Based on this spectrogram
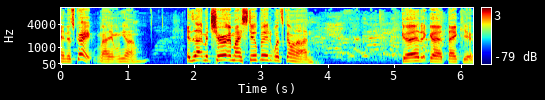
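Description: Crowd noise fills the background as a man with a high pitch talks in an animated tone, with very wide pitch swings. He moves at a moderate pace, broken by long, frequent pauses. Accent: American. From Rhode Island, US. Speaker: stand-up comedian. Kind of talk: stand-up comedy set with crude, bawdy storytelling. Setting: stage with audience. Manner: animated, punchy storyteller; brash, self-mocking, conversational.

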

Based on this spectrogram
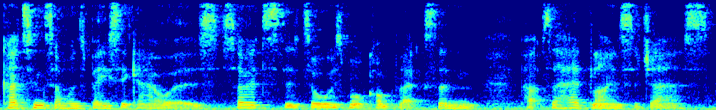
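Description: Amid audible room echo, a woman in a South Wales accent talks at a moderate pace with very wide pitch swings. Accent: Welsh (south Wales). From Wales, near Cardiff. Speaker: charity chief executive. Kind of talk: interview.

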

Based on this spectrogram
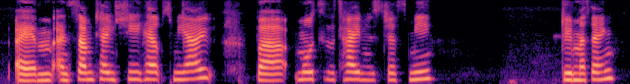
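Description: A woman with a Scottish accent speaks at a moderate pace in a high, flat monotone, with long, frequent pauses and a dry, close sound free of echo. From Scotland. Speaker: foot model. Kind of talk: casual chat. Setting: video call.

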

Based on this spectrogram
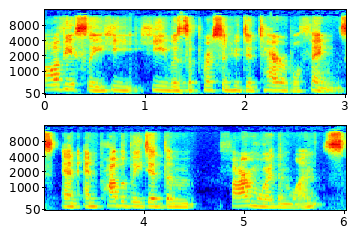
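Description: A woman speaks at a moderate pace. Her voice is medium in pitch and somewhat breathy. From Newfoundland, Canada. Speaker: historian. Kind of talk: interview. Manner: hesitant with repetitions.

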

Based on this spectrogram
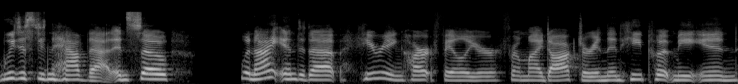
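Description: A woman with an American accent speaks in an unremarkable speaking voice at medium pitch. Her intonation is fairly even, her pace moderate and the background quiet. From Kansas. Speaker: author. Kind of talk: interview.

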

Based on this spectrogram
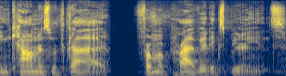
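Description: A man with an American accent, medium pitch and a bright, sharp tone, in a very clean recording with a silent background. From Cincinnati, Ohio. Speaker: worship leader and singer. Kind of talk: casual podcast interview.

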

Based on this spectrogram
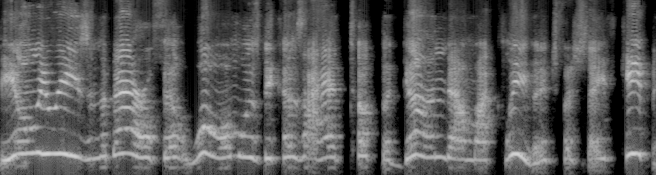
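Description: A woman speaks at a moderate pace in an extremely high pitch, with ordinary pitch variation. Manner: haughty, flustered.

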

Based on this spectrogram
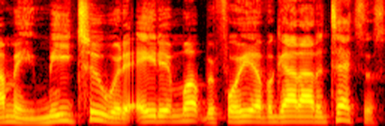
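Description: A man speaks at a fairly quick pace with ordinary pitch variation, an unremarkable speaking voice. The recording is very clean with a silent background. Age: 50s. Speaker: state legislative speaker. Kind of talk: interview.

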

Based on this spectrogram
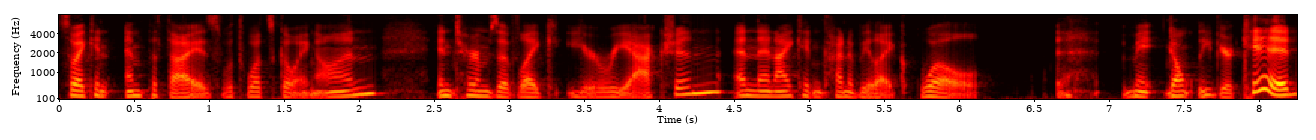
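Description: A woman with vocal fry and lively intonation talks at a moderate pace. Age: 30s. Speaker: podcast guest, mother. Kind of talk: casual chat. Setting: home recording corner.

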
